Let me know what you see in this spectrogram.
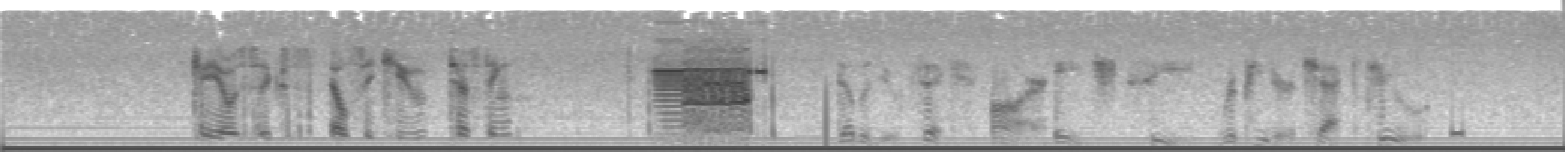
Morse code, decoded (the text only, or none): none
